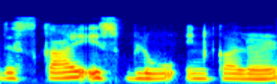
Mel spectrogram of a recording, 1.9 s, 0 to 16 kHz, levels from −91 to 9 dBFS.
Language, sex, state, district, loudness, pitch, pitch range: English, female, Arunachal Pradesh, Longding, -16 LUFS, 180 Hz, 180-195 Hz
